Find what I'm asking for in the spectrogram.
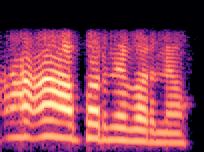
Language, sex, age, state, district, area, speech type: Malayalam, female, 18-30, Kerala, Wayanad, rural, conversation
